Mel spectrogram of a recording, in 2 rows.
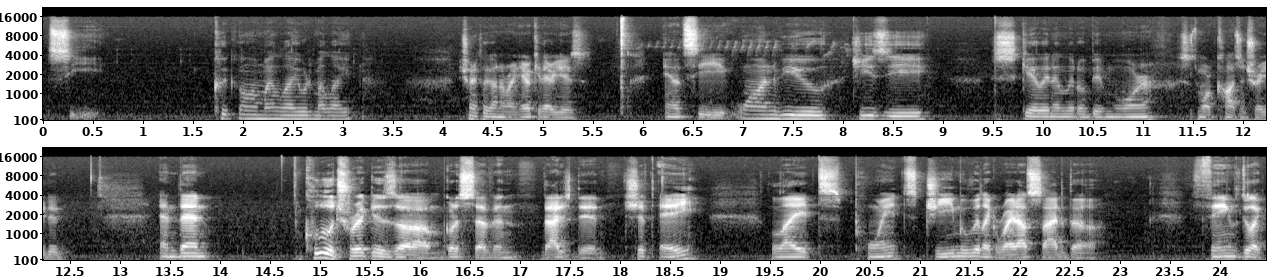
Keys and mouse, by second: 0.0 click, 0.7 click, 1.4 click, 2.5 click, 3.3 drag, 4.2 click, 6.7 KP_1, 7.7 g, 8.1 z, 8.7 click, 9.5 s, 10.8 click, 11.4 KP_0, 16.4 KP_7, 18.2 shift+a, 20.9 g, 22.2 click, 23.3-24.4 drag, 24.2 KP_0, 24.3 KP_0.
